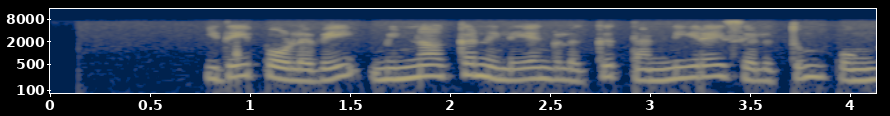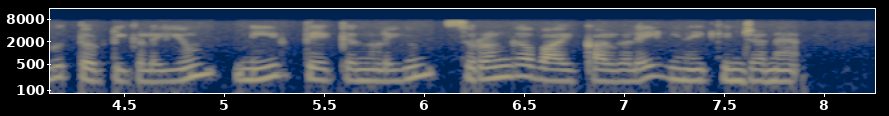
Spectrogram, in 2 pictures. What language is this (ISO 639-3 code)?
tam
